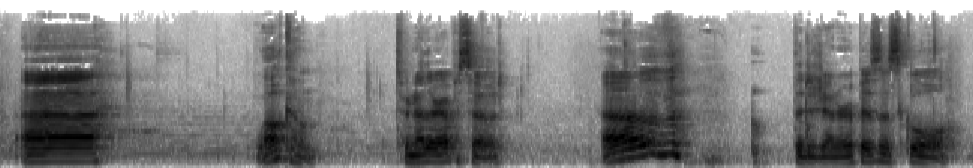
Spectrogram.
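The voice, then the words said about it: Announcer voice. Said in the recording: “I've been working on my announcer voice for the intros.”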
